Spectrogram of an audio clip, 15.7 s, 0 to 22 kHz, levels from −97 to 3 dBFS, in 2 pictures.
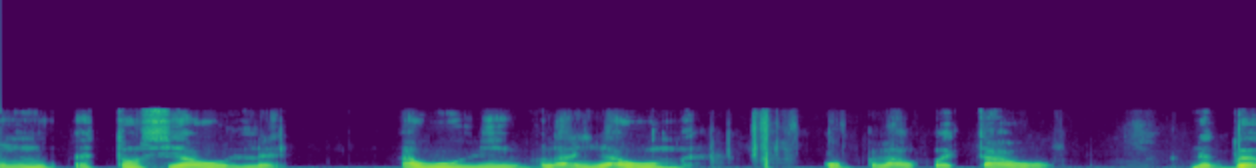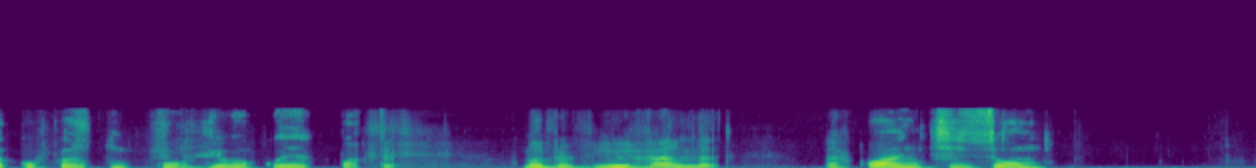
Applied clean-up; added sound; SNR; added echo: neural diffusion model UNIVERSE++.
